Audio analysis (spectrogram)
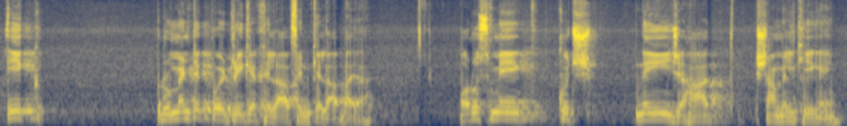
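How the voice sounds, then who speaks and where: A man lectures on literature in a Pakistani accent. His voice sits at a medium pitch and moves slowly. He is formal and deliberate, often halting mid-sentence before carrying on. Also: a little mellow, low-quality recording. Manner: halting, deliberate, with frequent hesitations and pauses. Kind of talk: formal academic lecture with poetry quotations.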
